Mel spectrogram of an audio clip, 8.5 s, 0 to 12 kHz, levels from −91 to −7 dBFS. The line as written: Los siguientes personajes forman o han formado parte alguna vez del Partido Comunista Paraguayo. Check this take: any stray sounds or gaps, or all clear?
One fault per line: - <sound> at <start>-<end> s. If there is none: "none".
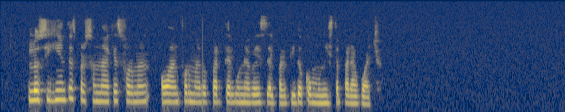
none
